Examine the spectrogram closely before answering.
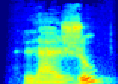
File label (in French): "joue", lecture fr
